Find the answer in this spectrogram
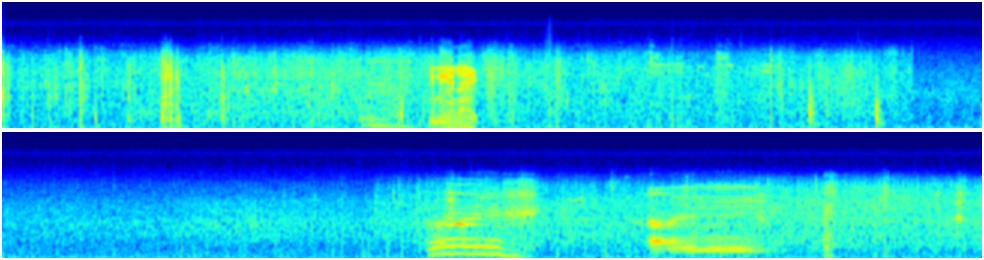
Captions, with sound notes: (man groans) - Give me a knife. (man groans)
